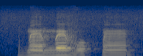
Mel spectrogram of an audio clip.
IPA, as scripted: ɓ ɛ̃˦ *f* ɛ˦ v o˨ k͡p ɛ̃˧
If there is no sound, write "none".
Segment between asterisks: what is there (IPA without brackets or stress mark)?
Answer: m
